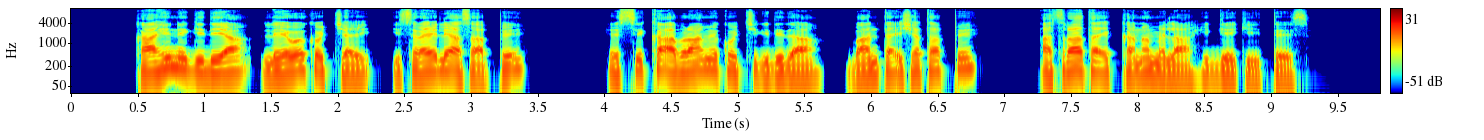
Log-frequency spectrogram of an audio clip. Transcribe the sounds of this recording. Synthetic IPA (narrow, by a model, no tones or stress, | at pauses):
kaːhɪnɛɡɪd̪ɪjaːle̞ːwɛkɔt͡ʃːɐjɪsɾaːʔelɛɐsaːpːɛ | hɛsːɪkːɐːbɾaːmɛkɔt͡ʃːɪɡɪd̪ɪd̪aː | bɐnt̪ːɐɪʃɐt̪ɐpːɛ | ɐsɾaːt̪ɐɛkːɐnɐmɛlɐɦɪɡːejkiːt̪ːe̞ːs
